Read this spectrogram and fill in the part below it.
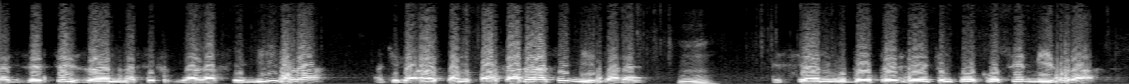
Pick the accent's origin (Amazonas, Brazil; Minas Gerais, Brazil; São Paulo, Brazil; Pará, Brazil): Pará, Brazil; Alenquer; now in Santarém, Brazil; Isso aí era na época que nós éramos pequeno lá em Alenquer, né? Porque eu sou de Alenquer, né?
